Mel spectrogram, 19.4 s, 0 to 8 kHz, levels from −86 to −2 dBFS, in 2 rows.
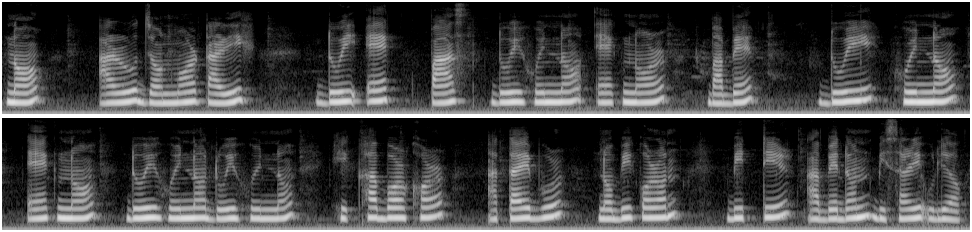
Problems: background sounds at intervals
